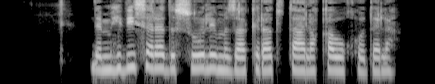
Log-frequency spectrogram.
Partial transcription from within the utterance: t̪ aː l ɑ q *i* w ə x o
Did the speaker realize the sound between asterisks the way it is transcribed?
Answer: no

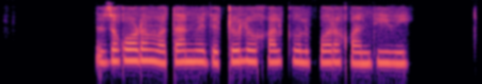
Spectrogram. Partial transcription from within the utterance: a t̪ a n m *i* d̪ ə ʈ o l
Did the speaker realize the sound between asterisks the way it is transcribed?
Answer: no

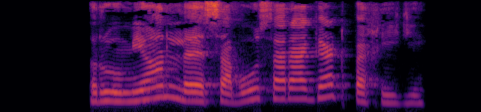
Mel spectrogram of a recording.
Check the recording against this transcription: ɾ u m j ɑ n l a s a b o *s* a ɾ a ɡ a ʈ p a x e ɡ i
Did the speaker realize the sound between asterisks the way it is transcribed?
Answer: yes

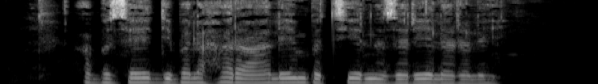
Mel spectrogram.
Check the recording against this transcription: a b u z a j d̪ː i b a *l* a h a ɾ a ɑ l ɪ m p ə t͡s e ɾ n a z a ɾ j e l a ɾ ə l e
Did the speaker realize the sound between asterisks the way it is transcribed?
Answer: yes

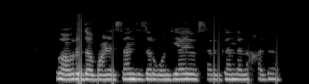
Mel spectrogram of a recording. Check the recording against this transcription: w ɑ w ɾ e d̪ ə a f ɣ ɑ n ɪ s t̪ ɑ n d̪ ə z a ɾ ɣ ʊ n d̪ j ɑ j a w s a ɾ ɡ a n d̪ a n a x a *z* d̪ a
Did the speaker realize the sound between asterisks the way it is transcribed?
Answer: no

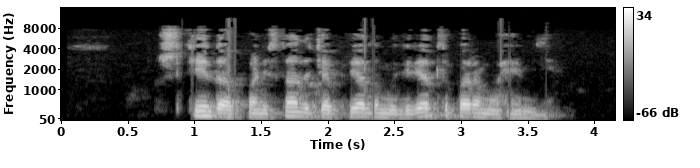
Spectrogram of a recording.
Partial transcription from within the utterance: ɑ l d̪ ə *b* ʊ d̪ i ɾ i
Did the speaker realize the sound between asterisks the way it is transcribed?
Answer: no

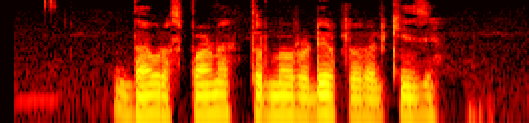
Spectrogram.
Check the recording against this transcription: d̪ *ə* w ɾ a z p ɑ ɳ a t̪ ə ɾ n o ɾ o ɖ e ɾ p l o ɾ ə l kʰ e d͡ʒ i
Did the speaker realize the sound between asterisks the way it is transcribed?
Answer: no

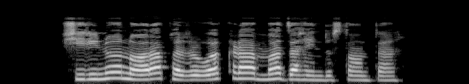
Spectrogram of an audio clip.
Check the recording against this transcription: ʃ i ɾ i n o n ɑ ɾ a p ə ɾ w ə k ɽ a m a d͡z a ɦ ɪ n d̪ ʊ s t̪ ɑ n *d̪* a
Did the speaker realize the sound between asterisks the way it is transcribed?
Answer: no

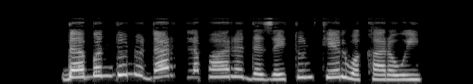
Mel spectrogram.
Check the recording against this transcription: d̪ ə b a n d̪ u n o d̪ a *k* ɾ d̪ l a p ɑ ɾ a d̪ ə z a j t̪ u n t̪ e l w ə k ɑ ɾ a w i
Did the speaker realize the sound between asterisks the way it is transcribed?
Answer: no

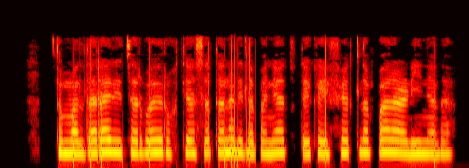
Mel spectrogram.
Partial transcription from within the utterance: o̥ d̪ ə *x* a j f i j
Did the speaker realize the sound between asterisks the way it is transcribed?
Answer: no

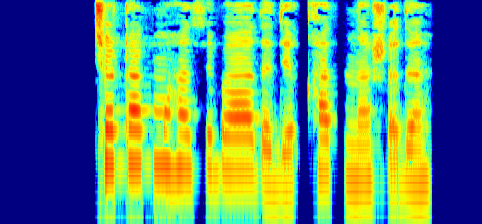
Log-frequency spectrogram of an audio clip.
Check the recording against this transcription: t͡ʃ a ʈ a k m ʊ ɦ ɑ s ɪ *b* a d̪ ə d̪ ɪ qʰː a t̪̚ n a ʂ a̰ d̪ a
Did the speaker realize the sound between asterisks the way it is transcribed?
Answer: yes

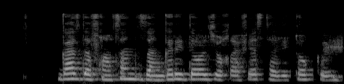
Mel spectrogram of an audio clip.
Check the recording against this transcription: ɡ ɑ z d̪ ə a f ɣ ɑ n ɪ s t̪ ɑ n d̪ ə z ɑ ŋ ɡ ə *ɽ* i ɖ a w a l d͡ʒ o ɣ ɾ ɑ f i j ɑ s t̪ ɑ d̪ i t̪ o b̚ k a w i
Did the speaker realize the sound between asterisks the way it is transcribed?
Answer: no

